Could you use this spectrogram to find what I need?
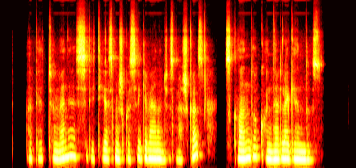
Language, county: Lithuanian, Vilnius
